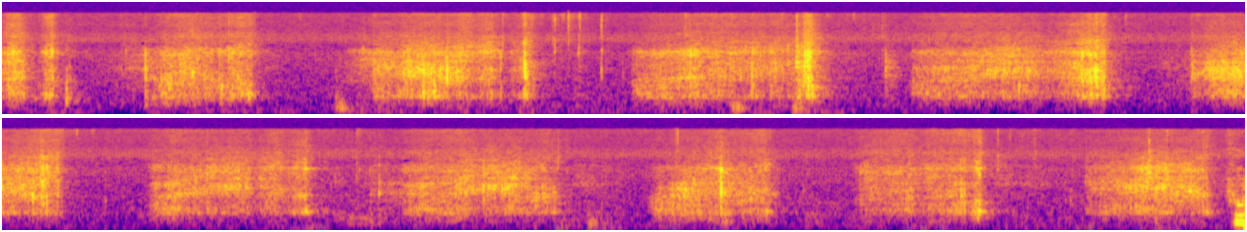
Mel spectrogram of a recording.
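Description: Faint, repeated strokes of a hairbrush through long loose hair, roughly one soft brushing stroke a second.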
